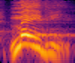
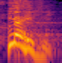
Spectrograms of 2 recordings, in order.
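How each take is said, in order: First: Said in the usual way. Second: Maybe with a laugh. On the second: Shown as a demonstration. Preacher admitting doubt, laughing maybe. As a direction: chuckle through Maybe.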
